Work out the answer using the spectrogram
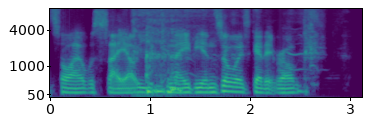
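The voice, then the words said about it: English accent. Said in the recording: “the English accent, you know, gets picked up when you're out there because they always ask if you're Australian ... recognize that accent.”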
